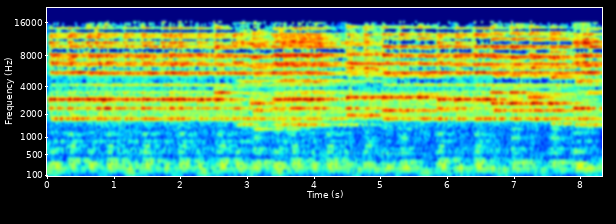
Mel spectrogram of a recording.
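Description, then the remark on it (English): Tuned sleigh bells, one of a whole room of percussion instruments built into a large instrument, ring in a steady, shimmering jingle that shifts between a few pitches, sustained and fairly loud throughout, with no voices. “Cathedral chimes, tuned sleigh bells,”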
